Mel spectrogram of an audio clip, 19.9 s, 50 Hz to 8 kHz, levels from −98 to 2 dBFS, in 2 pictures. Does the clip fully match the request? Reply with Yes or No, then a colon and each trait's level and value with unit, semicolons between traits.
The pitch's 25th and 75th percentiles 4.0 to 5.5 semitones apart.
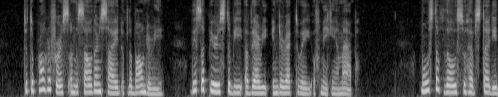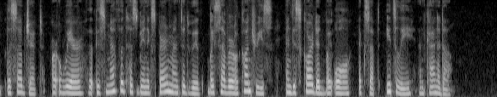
No: average, 3.4 semitones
